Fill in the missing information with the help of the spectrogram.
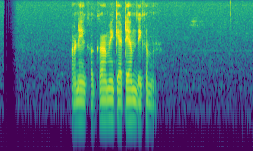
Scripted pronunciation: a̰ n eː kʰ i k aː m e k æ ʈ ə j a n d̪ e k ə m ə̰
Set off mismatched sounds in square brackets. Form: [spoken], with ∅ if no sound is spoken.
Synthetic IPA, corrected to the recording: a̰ n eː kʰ [a] k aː m e k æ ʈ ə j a [m] d̪ e k ə m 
